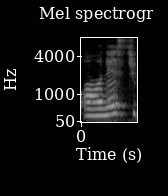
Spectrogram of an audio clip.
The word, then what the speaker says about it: honest: हो रहा है बट ह यहां पर क्या होता है साइलेंट ह इस साइलेंट एंड देयर फॉर यहां पर जो हमारा प्रेजेंटेशन होता है वो ऑनेस्ट का होता है और इसके साथ आपको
